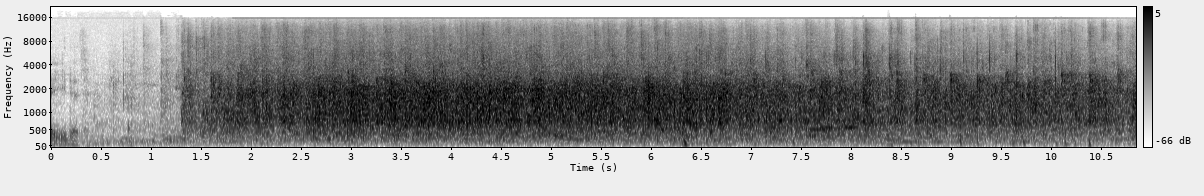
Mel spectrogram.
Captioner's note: applause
